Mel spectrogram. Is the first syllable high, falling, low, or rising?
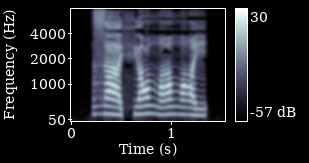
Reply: falling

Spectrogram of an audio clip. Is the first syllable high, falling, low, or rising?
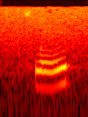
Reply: rising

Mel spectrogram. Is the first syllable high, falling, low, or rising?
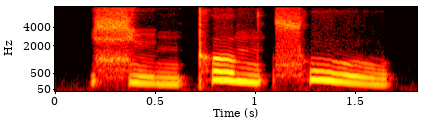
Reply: low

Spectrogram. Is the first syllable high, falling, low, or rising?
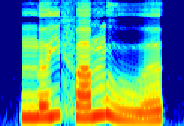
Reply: rising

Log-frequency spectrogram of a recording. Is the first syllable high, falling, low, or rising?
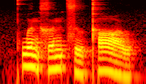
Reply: falling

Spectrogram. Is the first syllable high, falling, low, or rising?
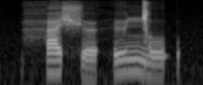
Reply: high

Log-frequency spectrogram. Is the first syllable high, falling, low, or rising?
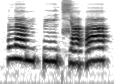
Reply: falling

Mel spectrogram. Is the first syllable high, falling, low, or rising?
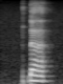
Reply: low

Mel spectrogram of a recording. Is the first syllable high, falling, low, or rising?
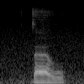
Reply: low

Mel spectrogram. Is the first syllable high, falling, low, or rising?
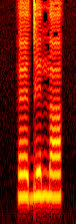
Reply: low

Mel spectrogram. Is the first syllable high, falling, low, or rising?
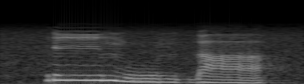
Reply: high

